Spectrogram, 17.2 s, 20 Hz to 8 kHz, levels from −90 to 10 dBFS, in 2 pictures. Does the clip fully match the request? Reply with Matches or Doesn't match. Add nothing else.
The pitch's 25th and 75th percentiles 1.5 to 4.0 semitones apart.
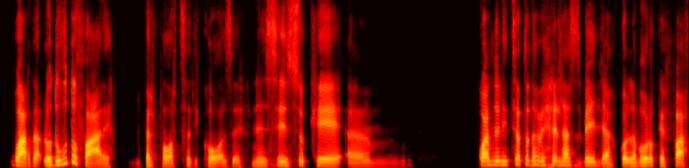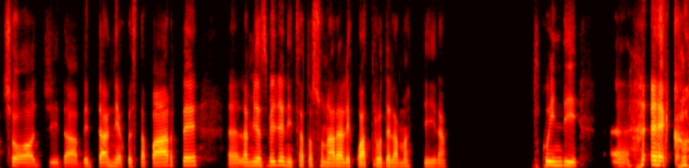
Matches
